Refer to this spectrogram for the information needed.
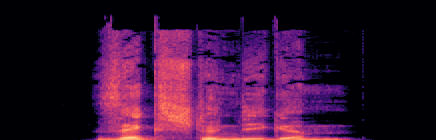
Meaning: strong dative masculine/neuter singular of sechsstündig
- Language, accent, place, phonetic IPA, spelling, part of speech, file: German, Germany, Berlin, [ˈzɛksˌʃtʏndɪɡəm], sechsstündigem, adjective, De-sechsstündigem.ogg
